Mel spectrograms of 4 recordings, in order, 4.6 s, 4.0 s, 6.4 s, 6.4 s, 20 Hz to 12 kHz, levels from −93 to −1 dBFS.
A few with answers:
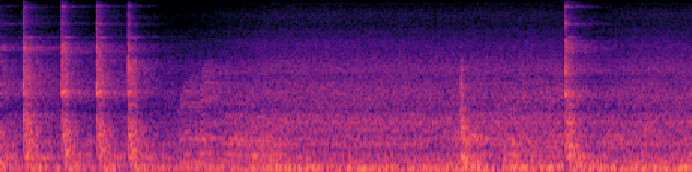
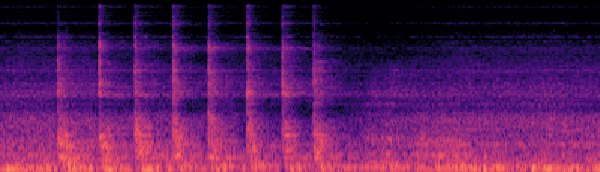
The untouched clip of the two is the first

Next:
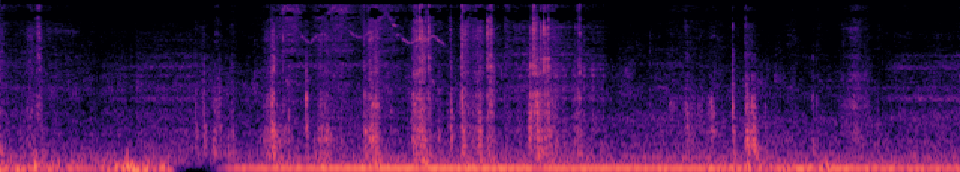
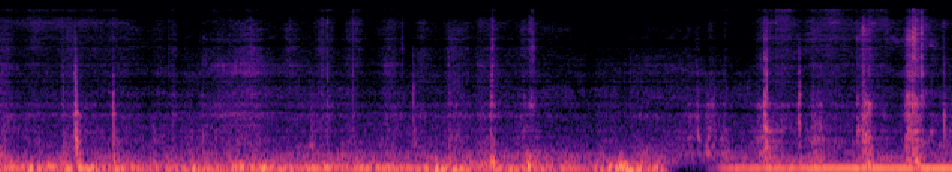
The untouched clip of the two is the first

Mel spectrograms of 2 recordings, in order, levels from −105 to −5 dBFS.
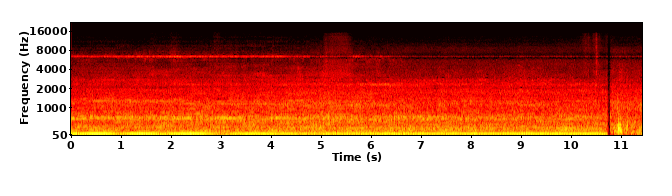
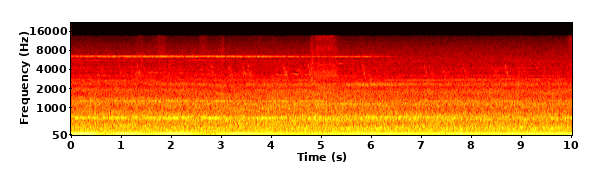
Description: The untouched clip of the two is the second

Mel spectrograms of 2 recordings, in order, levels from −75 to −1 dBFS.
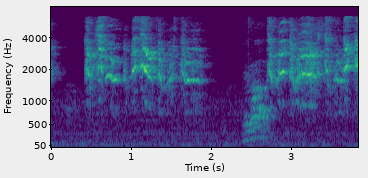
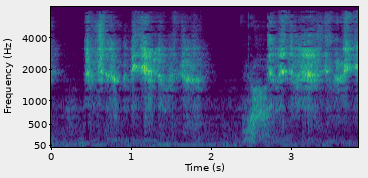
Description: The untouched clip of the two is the first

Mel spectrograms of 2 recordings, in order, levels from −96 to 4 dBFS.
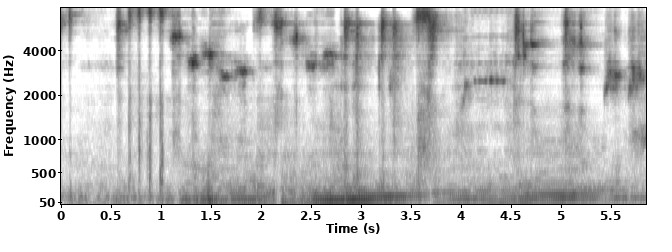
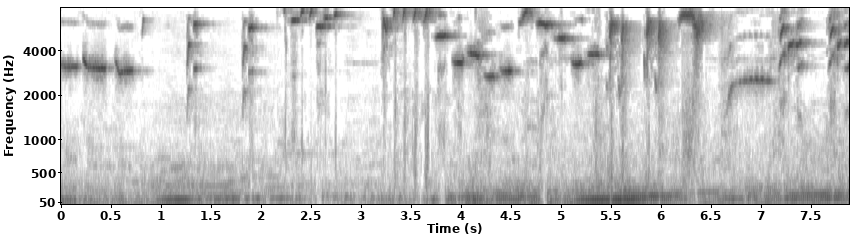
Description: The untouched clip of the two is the second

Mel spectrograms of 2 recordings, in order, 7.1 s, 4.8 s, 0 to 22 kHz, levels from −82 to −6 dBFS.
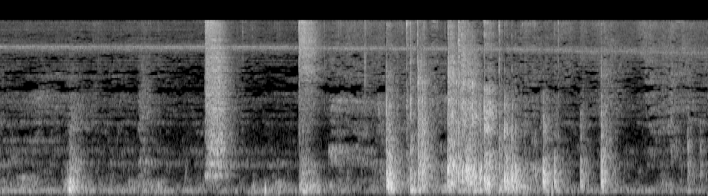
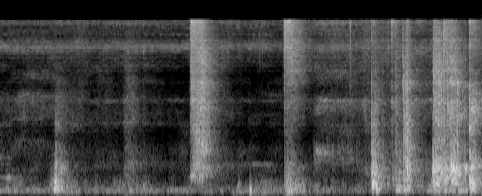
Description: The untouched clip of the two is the first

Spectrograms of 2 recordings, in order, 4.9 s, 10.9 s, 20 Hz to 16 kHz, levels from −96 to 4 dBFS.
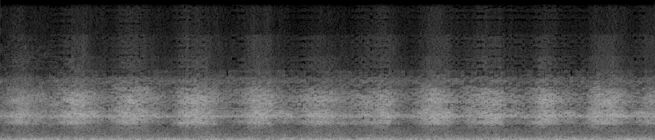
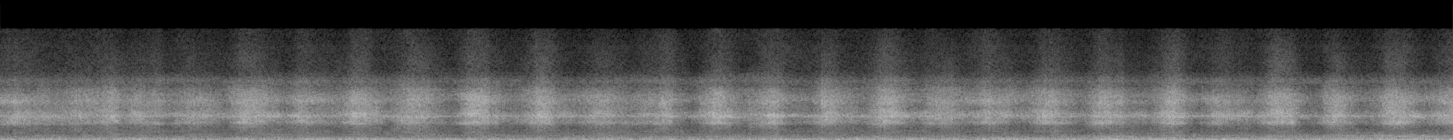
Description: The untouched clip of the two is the first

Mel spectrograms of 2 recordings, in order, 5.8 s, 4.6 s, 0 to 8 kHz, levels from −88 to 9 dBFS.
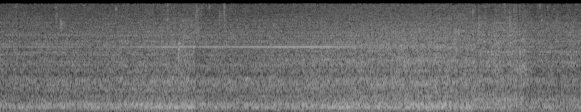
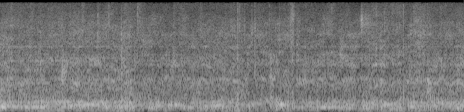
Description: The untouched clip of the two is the first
